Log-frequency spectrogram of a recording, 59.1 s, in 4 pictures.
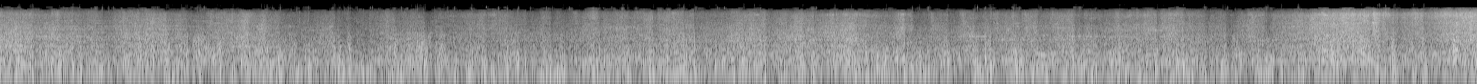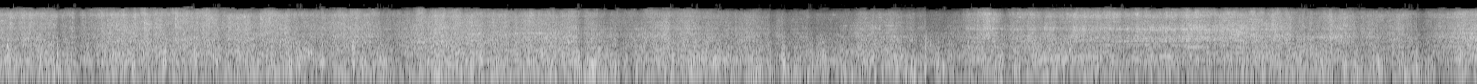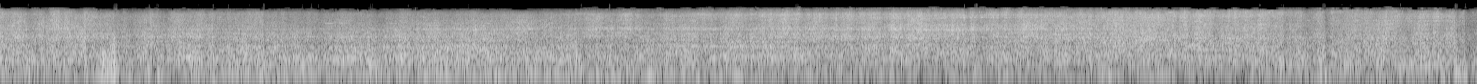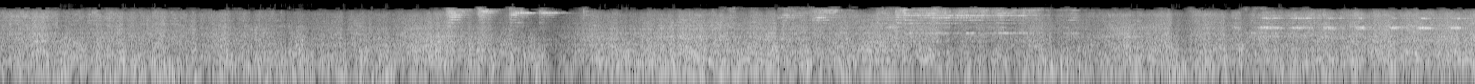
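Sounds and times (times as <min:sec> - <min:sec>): train wheels rumbling on rail: 0:00.0 - 0:59.0
high-pitched wheel squeal: 0:52.1 - 0:55.2, 0:56.6 - 0:59.0.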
